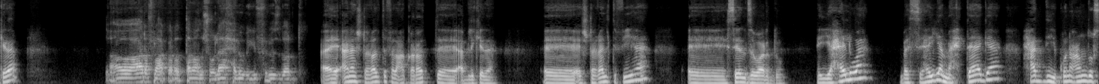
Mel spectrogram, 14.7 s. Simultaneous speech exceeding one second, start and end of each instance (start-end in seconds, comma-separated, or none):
none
